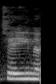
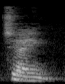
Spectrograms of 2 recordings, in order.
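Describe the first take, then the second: First: The ch sound is released softly, without force. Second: The ch sound is released with strong force. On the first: The speaker calls it wrong. "చాలా మంది చైన్ చైన్ అని ఇలా చెప్ చైన్ అని చెప్తూ ఉంటారు" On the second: The speaker calls it right. "ఆ stress అనేది రావాలి"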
